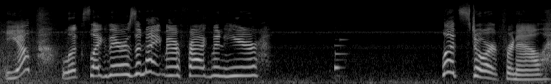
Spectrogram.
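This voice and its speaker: A woman voicing a small, bookish girl in a video game, who takes charge briskly yet gets flustered easily. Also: extremely high pitch, big pitch swings, background noise, heavily acted. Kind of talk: video game character dialogue.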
